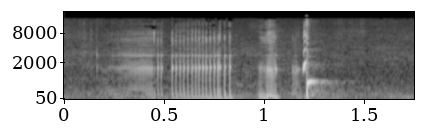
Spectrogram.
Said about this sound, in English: I love the cork pop. That's one thing they got going for them.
